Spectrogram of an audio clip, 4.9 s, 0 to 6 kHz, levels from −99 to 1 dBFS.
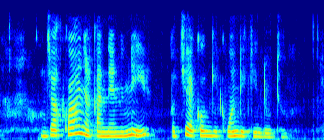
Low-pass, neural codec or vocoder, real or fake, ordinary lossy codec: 5.4 kHz; codec, 16 kHz, 4.8 kbps, FACodec; fake; none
